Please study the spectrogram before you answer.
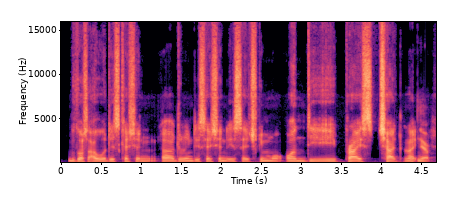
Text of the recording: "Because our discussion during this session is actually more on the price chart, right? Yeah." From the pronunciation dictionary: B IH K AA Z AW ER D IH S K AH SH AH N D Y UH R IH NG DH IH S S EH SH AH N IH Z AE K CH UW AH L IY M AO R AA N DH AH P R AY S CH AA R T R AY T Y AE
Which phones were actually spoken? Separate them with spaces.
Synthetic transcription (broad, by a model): B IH K AA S AW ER D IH S K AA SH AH N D Y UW R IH NG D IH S S EH SH AH N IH S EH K CH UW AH L IY M AO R AA N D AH P R AY S CH AA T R AY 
